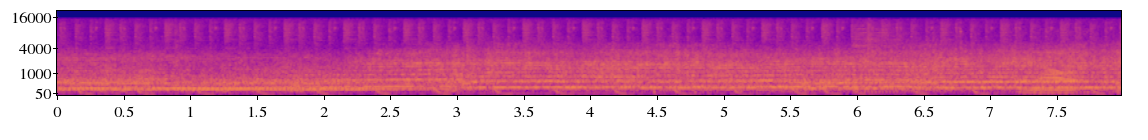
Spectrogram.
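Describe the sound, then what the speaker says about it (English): Racing cars, a new Honda NSX among them, roar steadily down the home straight at a Honda Racing Thanks Day event, their engine drone loud and continuous throughout with no gaps. "Five cars heading back to the home straight. We see all those new sounds."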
